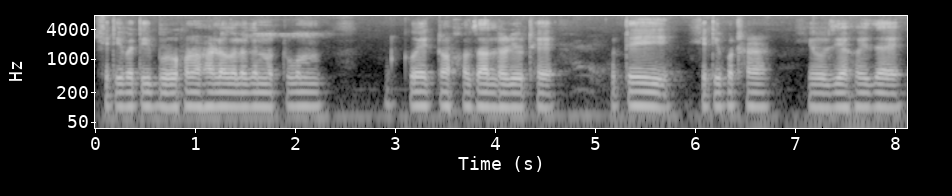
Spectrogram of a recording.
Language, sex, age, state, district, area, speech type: Assamese, male, 60+, Assam, Kamrup Metropolitan, urban, spontaneous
